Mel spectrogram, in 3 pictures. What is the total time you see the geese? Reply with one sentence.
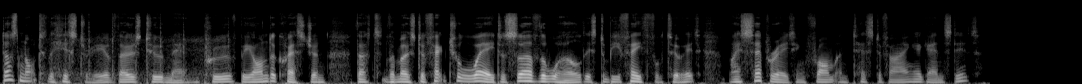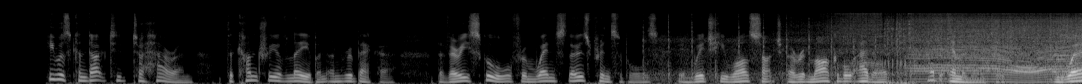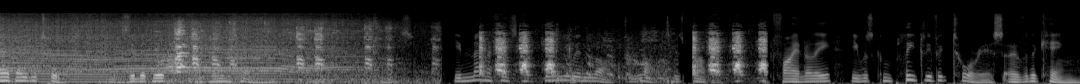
The geese can be heard for 7 seconds in total.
